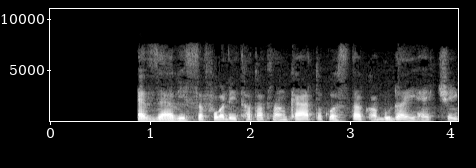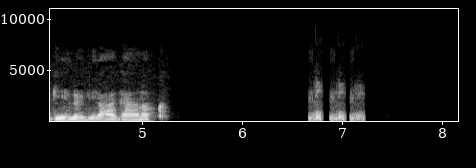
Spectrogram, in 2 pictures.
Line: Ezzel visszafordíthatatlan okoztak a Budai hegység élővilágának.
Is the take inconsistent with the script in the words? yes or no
yes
